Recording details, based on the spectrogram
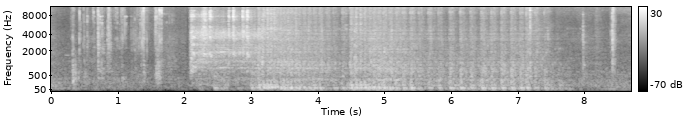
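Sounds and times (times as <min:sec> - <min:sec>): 
Honda Revo 110 motorbike engine cranked and starting: 0:02.1 - 0:07.6.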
